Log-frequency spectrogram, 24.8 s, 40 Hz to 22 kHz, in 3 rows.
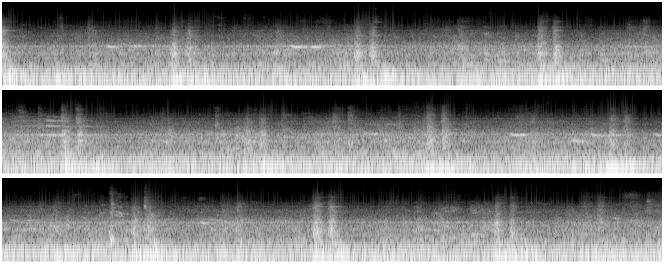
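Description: KiHa 20 diesel railcar running along the line: a steady low rumble of engine and wheels, with the clack of the wheels over rail joints about every two seconds.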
